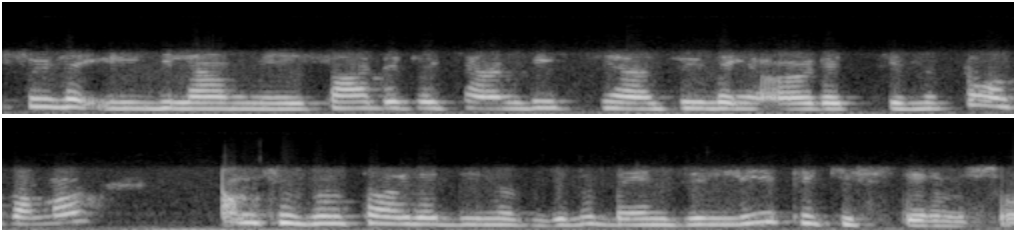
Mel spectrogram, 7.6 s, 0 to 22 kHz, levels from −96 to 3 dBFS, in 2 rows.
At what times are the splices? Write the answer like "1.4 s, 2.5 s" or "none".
2.7 s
